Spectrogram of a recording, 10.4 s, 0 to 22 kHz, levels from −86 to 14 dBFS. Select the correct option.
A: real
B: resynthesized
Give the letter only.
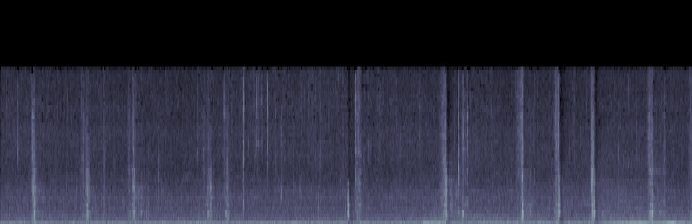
A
